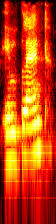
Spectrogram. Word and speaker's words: implant: syllable is stressed, and when it is a noun, then the first syllable is stressed. So in implant, you have two syllables, and the second syllable plant is stressed.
